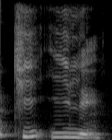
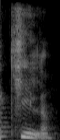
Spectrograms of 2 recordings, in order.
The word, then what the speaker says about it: qui il est: Donc prononcez bien qui il est. Pas qu'il.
